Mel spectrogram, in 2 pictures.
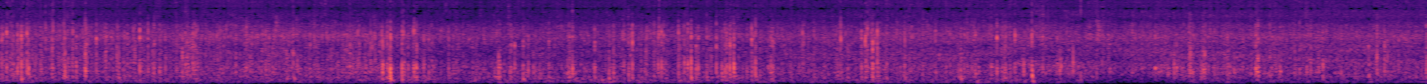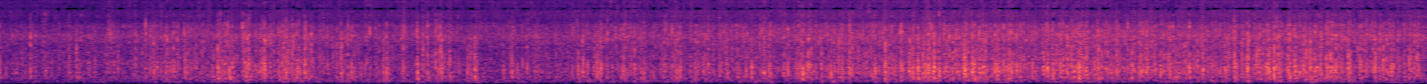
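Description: Steady rain falling on the ground and surrounding surfaces, a dense hiss of drops that grows louder from about halfway through.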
